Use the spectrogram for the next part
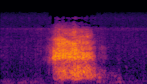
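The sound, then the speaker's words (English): A single loud sneeze from a person with a cold bursts out, a broad noisy blast lasting about half a second, with quiet background before and after. “God bless you.”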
